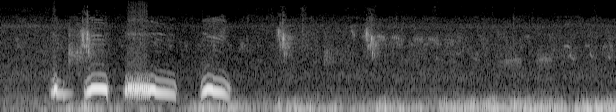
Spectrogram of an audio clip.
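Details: Loud-voiced decoy spotted dove from Cambodia, kept for luring wild doves, gives one four-note cooing phrase: a short note, two fuller hollow coos, then a falling final coo. Soft low rumbling follows.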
